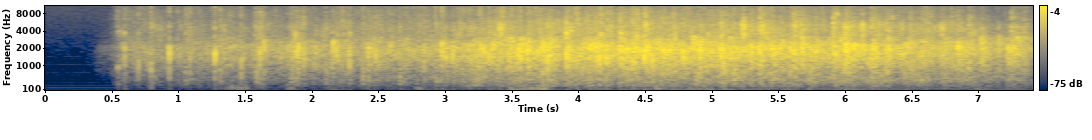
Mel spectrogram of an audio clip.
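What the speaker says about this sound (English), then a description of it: "This applause is all yours." Audience applause after a talk on equal care and equal pay, starting suddenly from silence and swelling into steady, dense clapping that holds to the end.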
